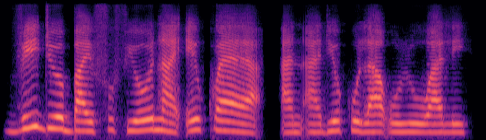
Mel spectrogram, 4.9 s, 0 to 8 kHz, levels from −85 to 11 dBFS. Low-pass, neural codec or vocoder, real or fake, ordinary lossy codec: 7.2 kHz; codec, 16 kHz, 0.2 kbps, FocalCodec; fake; AAC, 32 kbps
